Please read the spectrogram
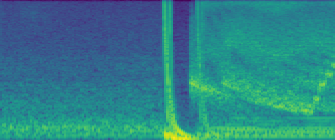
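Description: Steady road and engine noise inside a moving pickup's cab, then about a second in a sharp electronic hit with a falling pitch, followed by a synthesized whoosh of sweeping tones over a held chord: an edited transition sound effect.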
